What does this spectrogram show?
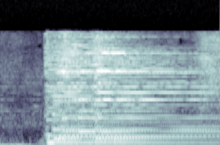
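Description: A single bright chord strummed on a Colombian tiple rings out suddenly after a brief silence, its many strings sustaining and slowly fading over the next second and a half, with no voices.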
